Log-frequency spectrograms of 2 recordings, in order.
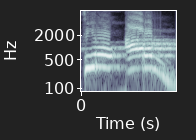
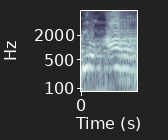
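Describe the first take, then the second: First: The final consonant is pronounced at the end. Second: The final consonant is dropped at the end. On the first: The speaker calls it right. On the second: The speaker calls it wrong. "bukan fil ar"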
